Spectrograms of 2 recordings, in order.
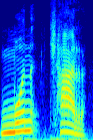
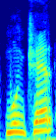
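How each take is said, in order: First: منکر said monkar, both vowels a, drawn out slowly; monkar, meaning ugly. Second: منکر said monker with e in the second syllable and a slight rise; monker, meaning denier. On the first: Teacher drilling students on منکر pronounced monkar, slow. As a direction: stretch منکر out as mon-kar with a falling end. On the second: Teacher contrasting the second reading of منکر as monker. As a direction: say منکر as mon-ker, lifting the end. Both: Shown as a demonstration.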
